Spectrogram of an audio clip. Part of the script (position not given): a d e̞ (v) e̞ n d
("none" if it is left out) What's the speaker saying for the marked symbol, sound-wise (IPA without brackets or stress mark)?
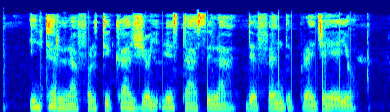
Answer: f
